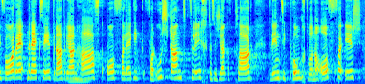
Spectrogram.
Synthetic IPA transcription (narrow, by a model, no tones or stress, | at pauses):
ifɔːrɛtnəɾhɛt̚kseːd̥əɾɑdɾianɦaːstɔfəlɛɡikfɔɾusʃtantspflɪχtɑsɪʃjɑɡkʰlɑːɾ | dəɾent͡sɪk̚pʰʊŋktʋonɔʔɔfəʔɪʃ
